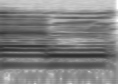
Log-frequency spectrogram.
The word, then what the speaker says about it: Hugo: again sir so um I think English pronounce it Hugo oh Hugo with an H in like it start with an H yeah it starts with an H but in French it's mute so just say U but yeah can you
